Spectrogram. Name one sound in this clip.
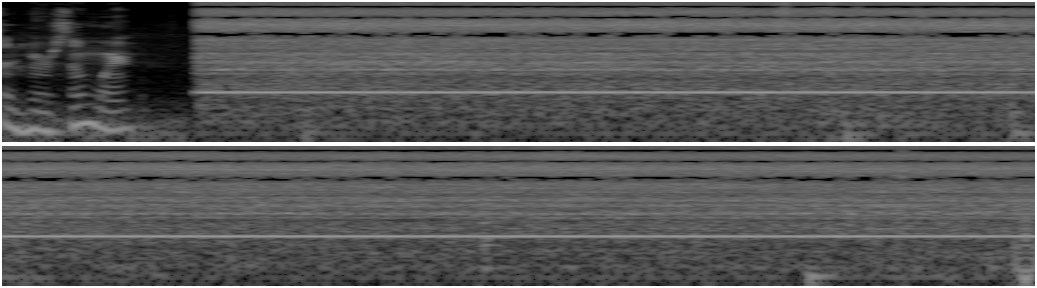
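A vacuum cleaner hose sucks up debris with a steady loud whine.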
